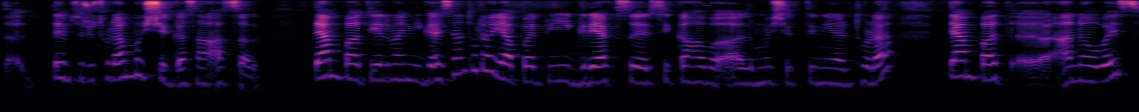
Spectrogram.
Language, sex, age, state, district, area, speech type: Kashmiri, female, 18-30, Jammu and Kashmir, Srinagar, urban, spontaneous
